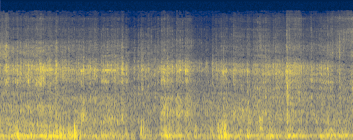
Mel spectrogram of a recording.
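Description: Faint steady whir with a thin high hum from a parked Waymo robotaxi's spinning roof sensors, over low outdoor background noise.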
